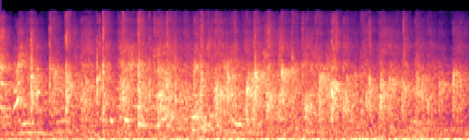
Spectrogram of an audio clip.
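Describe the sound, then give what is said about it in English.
A crowd applauds steadily after a comedian says his wife is pregnant, dense clapping filling the whole stretch at an even loudness, with some murmuring and a few voices mixed in. “Clap it up.”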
